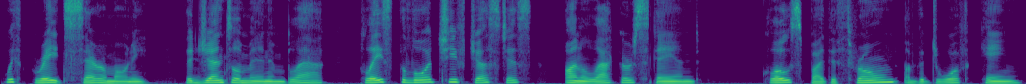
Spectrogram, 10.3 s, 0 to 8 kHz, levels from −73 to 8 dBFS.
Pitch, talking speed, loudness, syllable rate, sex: 175 Hz, 140 wpm, -19 LUFS, 4.2 syllables/s, female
